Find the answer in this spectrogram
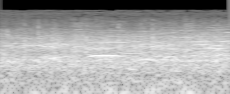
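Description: Indistinct distant shouting voices over a steady outdoor background noise, with one short, louder shout about a second in.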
